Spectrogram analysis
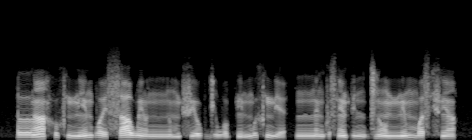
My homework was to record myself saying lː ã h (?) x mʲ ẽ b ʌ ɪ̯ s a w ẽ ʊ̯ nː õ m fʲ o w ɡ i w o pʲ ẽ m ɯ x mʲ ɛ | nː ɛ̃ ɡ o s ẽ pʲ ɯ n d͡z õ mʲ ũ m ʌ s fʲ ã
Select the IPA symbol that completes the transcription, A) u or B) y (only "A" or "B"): A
